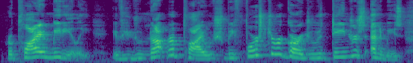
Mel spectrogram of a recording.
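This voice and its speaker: A woman reading aloud gives voice to a booming, commanding male voice from a loudspeaker, speaking loudly and sternly. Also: sing-song, very fast, breathy edge, exaggerated voice. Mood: booming, threatening. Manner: loud, stern, threatening.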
